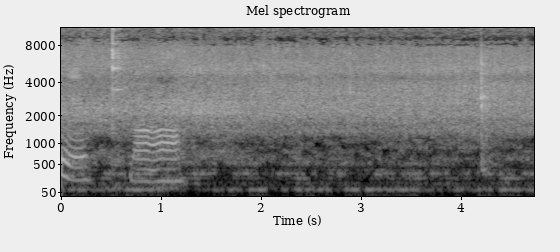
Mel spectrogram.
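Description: Mixed vegetables and onions frying for a curry, a steady sizzle with stirring scrapes, a couple of brief tonal squeaks early on and a faint clink later.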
